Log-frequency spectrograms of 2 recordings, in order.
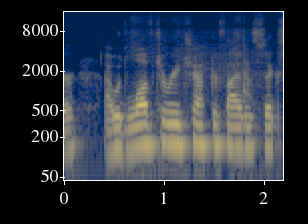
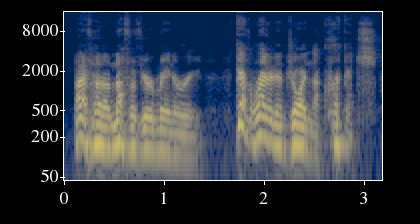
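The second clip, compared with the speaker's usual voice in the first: loud put-on villain threat; angry, deranged John; 6 dB louder than usual. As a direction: burst out in hammed-up menace.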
